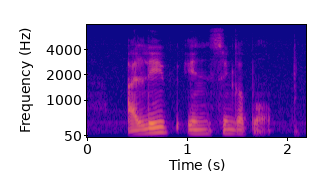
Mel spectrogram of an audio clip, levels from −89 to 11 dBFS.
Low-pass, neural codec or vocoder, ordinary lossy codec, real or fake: 7.2 kHz; none; none; real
